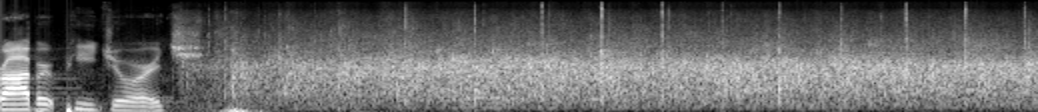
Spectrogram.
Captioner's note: audience applause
